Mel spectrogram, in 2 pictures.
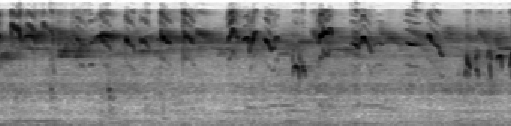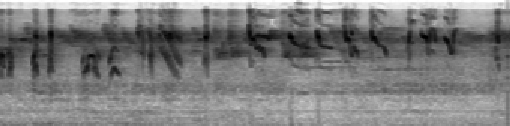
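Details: Mountain white-eyes singing together as others join in; bright, high-pitched rapid chirps and slurred whistles tumbling continuously in short runs, clean with little background noise.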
